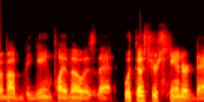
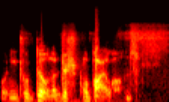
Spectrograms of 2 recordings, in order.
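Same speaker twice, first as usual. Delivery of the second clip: low, smooth and cool deep voice. Talking about a quote heard in YouTube poops, the speaker imitates its deep, cool voice. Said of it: "such a deep, cool voice".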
